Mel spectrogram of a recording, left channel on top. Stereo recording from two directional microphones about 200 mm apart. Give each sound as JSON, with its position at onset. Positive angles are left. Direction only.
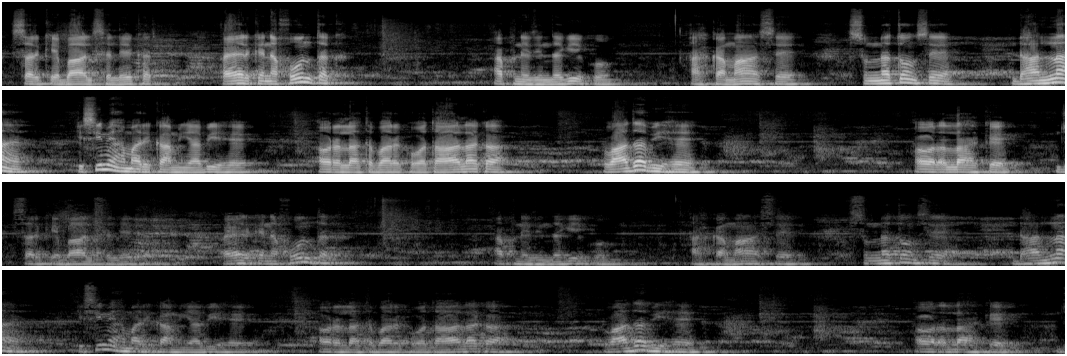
{"t": 0.2, "sound": "a man's voice", "side_deg": 60}
{"t": 4.9, "sound": "a man's voice", "side_deg": 60}
{"t": 6.8, "sound": "a man's voice", "side_deg": 60}
{"t": 16.6, "sound": "a man's voice", "side_deg": 55}
{"t": 19.7, "sound": "a man's voice", "side_deg": 60}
